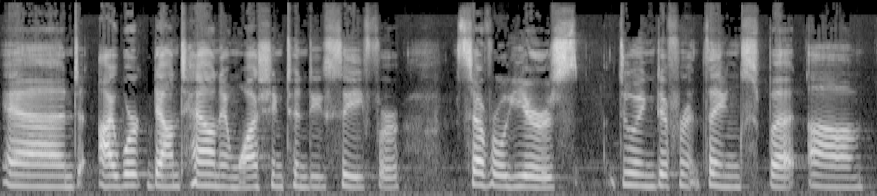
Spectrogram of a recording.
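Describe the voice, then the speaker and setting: An older woman, in her seventies or beyond, recalling her life as an interview guest in a plain, halting way. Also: medium pitch, level tone. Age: 70s or older. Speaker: interview guest, military veteran. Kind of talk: reminiscing in an unscripted interview. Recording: long hall reverb.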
